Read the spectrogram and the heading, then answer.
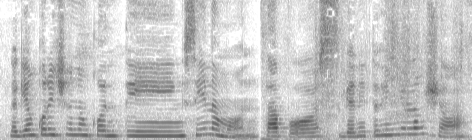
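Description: A woman's voice: high voice, moderate pace, a little hiss or hum. A young woman with a Filipino accent, chatting viewers through a recipe in her home kitchen, filmed on a phone. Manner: chatty, instructive, addresses viewers as guys. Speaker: cooking vlogger. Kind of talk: casual cooking tutorial.

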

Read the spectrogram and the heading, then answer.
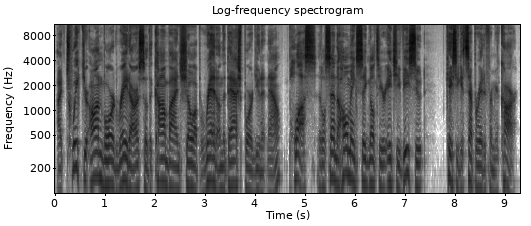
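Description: A male actor plays an earnest resistance fighter in a video game. He explains briskly in a folksy, animated voice with wide swings in pitch. The sound is dry and close. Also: dry recording, close to an everyday voice. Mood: helpful, businesslike.

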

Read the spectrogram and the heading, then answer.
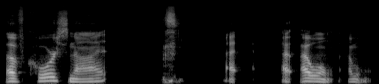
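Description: A man's voice: mid-range voice, fairly even intonation, takes it slowly, vocal fry, no echo, studio quality. A man acting an earnest, troubled young male student in an audio drama. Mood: earnest, nervous.

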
